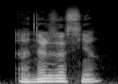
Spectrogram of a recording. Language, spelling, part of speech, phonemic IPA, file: French, alsacien, adjective / noun, /al.za.sjɛ̃/, Fr-alsacien.ogg
- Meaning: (adjective) Alsatian (of, from or relating to Alsace, a geographic region, traditionally German-speaking, in the administrative region of Grand Est, France)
